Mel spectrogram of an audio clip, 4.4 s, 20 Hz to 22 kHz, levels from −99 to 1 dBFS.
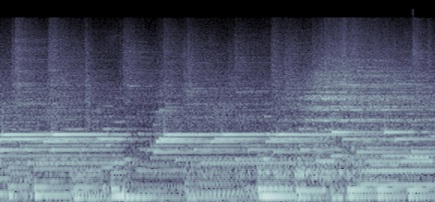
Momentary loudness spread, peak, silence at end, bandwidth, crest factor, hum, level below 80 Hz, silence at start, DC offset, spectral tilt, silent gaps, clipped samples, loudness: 3 LU; -6 dBFS; 0 s; 13 kHz; 14 dB; none; -36 dBFS; 0 s; under 0.1%; -5.5 dB/octave; none; under 0.1%; -20 LUFS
